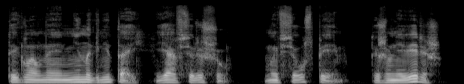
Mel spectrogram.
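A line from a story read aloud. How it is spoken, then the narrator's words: Gentle, muffled, hushed. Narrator (Russian): Ласково ответил он, прикрыв рот рукой, чтобы Соболенко не грел уши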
